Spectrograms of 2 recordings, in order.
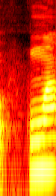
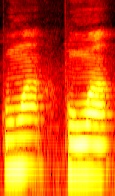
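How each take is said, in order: First: कुआं said the local way, nasal in the middle; wrong कुआं. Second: कुआं with the nasal at the very end; कुआं, nasal vowel last; correct कुआं. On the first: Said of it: "अंतर देखो". (कुआं का गलत उच्चारण) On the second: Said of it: "ये अंत में ले जाओ आप". (कुआं का शुद्ध उच्चारण) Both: Shown as a demonstration.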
